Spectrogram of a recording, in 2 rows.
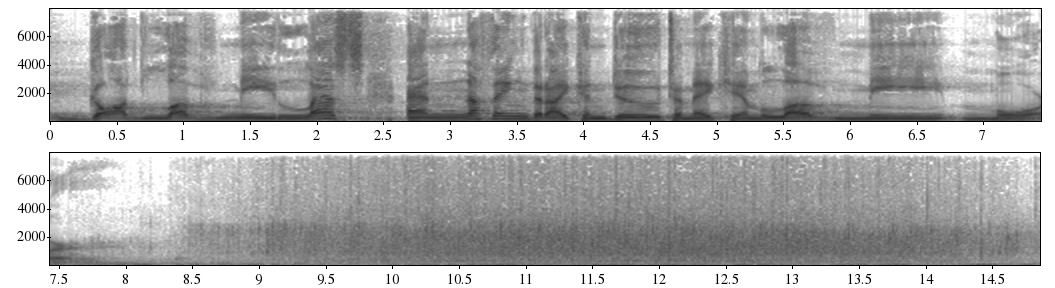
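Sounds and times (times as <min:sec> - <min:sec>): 
speech: 0:00.0 - 0:07.7
audience clapping: 0:08.3 - 0:14.8.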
